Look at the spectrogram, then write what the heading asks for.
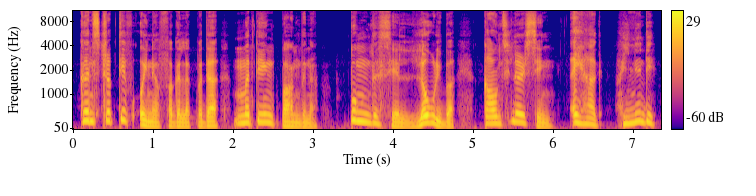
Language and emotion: Manipuri, disgusted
